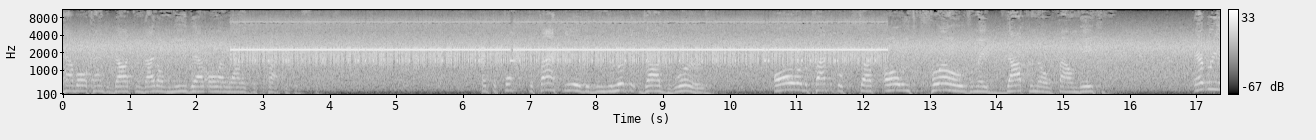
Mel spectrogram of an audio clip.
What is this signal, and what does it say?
Weather fax (radiofax), 120 lines a minute, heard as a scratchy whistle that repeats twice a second, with radio static.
